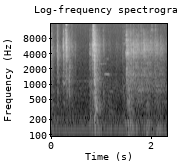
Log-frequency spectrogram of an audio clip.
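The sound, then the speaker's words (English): A door being locked and shut: a sharp metallic clack, then a second broader thud a moment later, over a steady low hum with no talking. “I was just locking and shutting the door.”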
